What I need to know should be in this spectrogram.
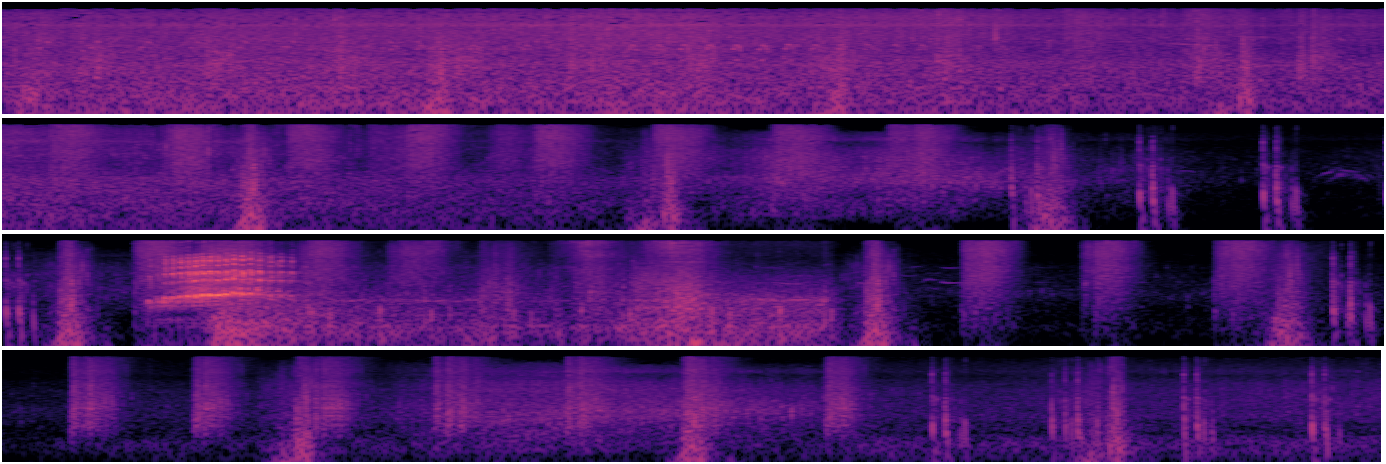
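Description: A large mount's footfalls thud on the ground.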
